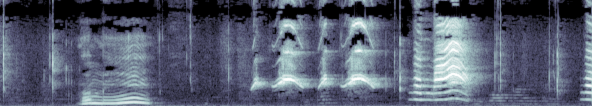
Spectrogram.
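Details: Talking Indian parrot indoors, saying "mummy": a lower wavering voiced syllable, then three quick bright arching notes and a final harsher rising-falling word.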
